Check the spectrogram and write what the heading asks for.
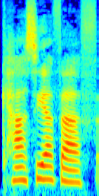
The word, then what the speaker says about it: CSF: I had developed the client acquisition sequencing framework, internally called CSF, which everyone pronounced CASIFF, and which was, in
